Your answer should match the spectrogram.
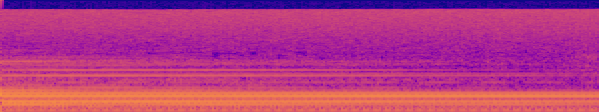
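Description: The band's final chord held and slowly fading as the song ends.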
